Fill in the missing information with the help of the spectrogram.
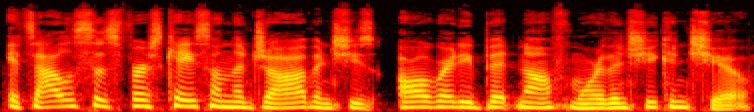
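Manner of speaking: upbeat sponsor read. Acted. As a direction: sell it like a radio spot. Reads sponsor ad.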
